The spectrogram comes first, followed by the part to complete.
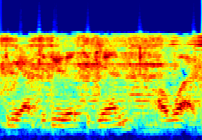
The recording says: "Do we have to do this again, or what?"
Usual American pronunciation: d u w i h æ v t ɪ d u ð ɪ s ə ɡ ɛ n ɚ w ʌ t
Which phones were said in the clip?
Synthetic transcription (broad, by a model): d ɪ w i h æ f t ɪ d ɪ ð ɪ s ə ɡ ɛ n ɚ w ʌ t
